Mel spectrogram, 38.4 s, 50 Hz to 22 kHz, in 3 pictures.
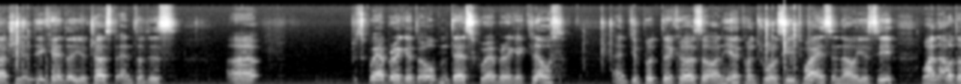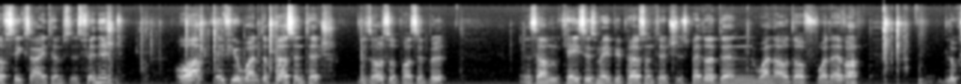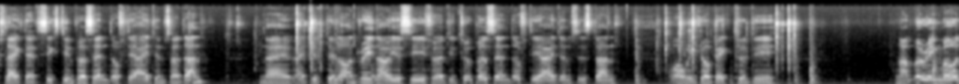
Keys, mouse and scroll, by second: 0.0 shift+7, 0.5 alt+shift+7, 0.5 alt+shift+9, 8.3 Left, 10.5 ctrl+c, 15.1 Left, 15.6 BackSpace, 16.7 shift+5, 24.9 ctrl+c, 29.0 click, 29.9 ctrl+c, 34.0 click, 34.8 BackSpace, 35.5 shift+7, 36.3 ctrl+c.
